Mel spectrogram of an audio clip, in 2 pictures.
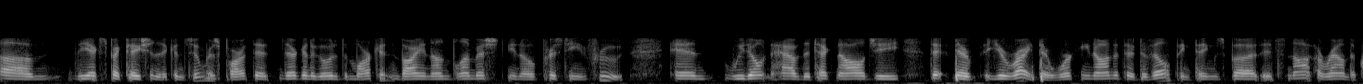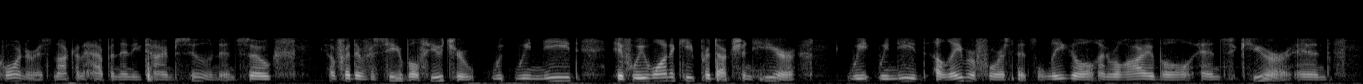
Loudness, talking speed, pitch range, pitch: -32 LUFS, 180 wpm, 130-145 Hz, 135 Hz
